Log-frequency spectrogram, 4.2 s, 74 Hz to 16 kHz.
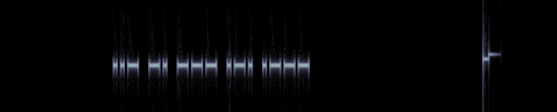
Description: Morse code, heard as a keyed tone, about 44 wpm, 690 Hz. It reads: UNORJ
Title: Code Groups - 5 Letters - 45wpm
